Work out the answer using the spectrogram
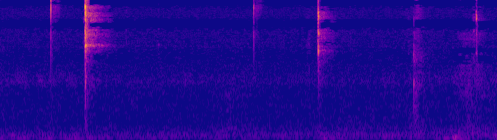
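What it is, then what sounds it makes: Blue soap bar being scratched with a blade. A thin blade scratches and carves lines across the surface of a solid, palm-sized blue soap bar held in one hand. About four short, bright, crisp ticks and scrapes sound at irregular intervals, each dying away almost at once, over a quiet low hum.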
